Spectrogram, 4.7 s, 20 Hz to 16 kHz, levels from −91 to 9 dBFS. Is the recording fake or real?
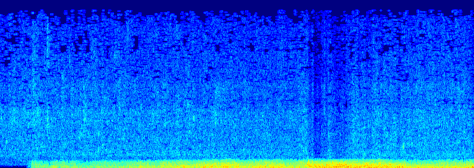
real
